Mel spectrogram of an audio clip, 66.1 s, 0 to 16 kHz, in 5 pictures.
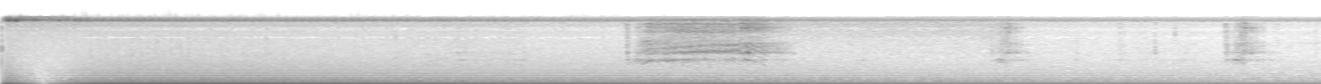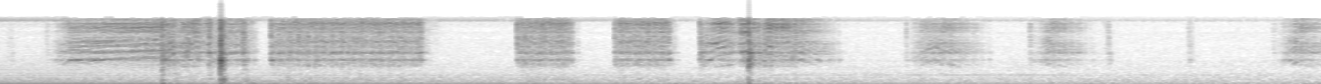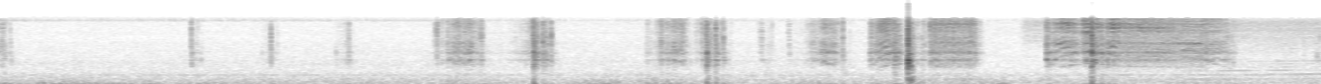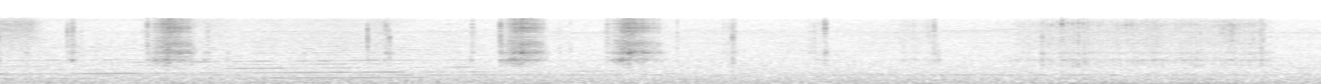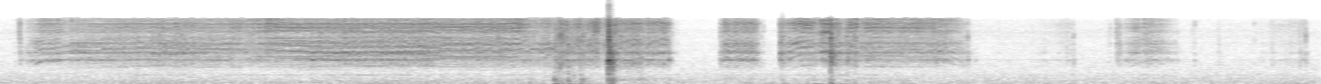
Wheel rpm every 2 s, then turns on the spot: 0, 0, 10, 70, 0, 10, 20, 120, 100, 70, 90, 20, 0, 0, 0, 20, 10, 50, 110, 50, 10, 10, 10, 0, 10, 20, 40, 160, 160, 130, 140, 40, 10.
4-6 38-42 50-52 62-66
